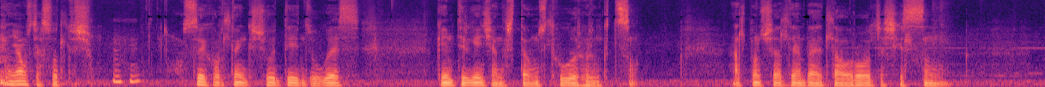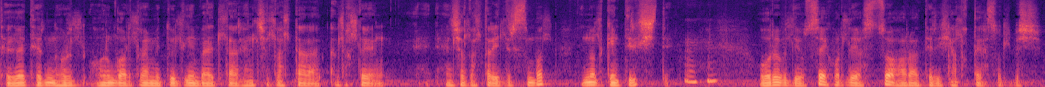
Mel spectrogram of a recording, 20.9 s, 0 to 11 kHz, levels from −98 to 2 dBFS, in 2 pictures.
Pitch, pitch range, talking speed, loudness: 85 Hz, 80-95 Hz, 140 wpm, -23 LUFS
